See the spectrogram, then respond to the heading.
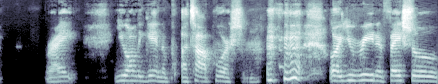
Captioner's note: chuckles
